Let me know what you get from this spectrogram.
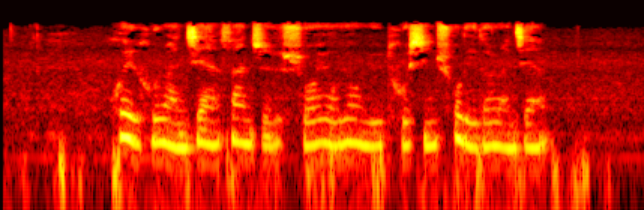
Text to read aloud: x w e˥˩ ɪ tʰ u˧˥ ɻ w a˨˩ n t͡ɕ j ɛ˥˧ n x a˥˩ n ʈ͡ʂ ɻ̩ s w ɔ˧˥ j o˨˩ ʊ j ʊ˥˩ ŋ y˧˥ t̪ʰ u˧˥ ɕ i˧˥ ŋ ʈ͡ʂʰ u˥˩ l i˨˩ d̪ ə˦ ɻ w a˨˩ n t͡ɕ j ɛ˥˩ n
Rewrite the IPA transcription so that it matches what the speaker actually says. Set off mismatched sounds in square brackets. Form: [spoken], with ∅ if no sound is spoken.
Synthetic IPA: x w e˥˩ ɪ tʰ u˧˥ ɻ w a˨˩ n t͡ɕ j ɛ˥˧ n [f] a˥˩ n ʈ͡ʂ ɻ̩ s w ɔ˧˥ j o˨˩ ʊ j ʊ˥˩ ŋ y˧˥ t̪ʰ u˧˥ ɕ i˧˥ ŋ ʈ͡ʂʰ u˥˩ l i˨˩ d̪ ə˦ ɻ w a˨˩ n t͡ɕ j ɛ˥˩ n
